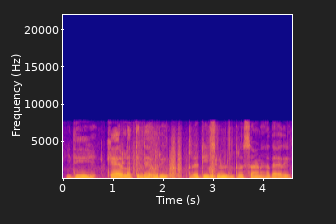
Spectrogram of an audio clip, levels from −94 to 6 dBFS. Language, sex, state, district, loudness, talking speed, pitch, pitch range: Malayalam, male, Kerala, Kasaragod, -17 LUFS, 90 wpm, 135 Hz, 125-140 Hz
